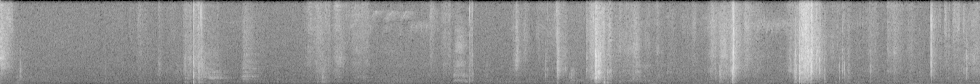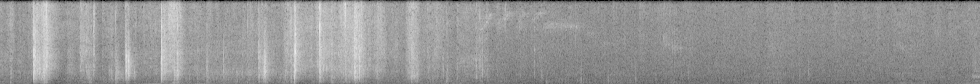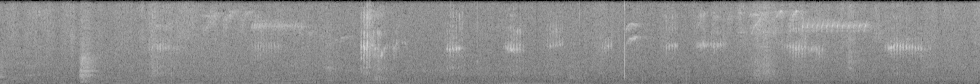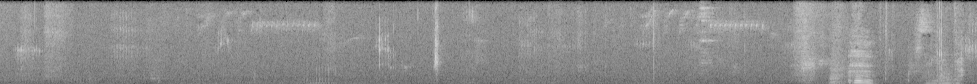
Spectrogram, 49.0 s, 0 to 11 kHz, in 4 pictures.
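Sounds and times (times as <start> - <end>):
paper rustling and scraping: 0.0 - 0.3, 1.7 - 3.2, 3.8 - 4.7, 5.4 - 27.8
cat purring: 3.8 - 47.3, 48.1 - 48.9.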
